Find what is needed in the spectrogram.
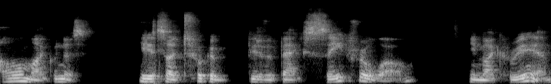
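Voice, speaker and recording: Lively intonation rides over a moderate pace in this voice with an Australian accent. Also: man. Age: 60s. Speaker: drummer and percussionist. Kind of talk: interview.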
